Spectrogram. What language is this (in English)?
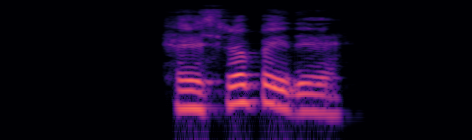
Indus Kohistani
